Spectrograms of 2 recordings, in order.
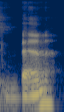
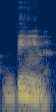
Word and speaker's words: been: the verb ing remember american pronunciation of of this is ben not being so i had been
